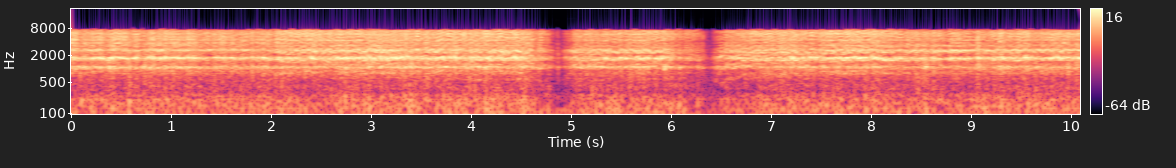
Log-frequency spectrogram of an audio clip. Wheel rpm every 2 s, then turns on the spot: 230, 210, 150, 140, 210.
none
